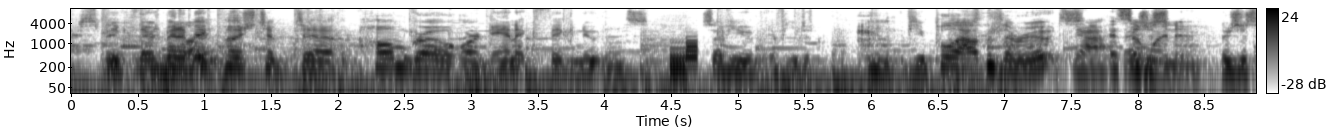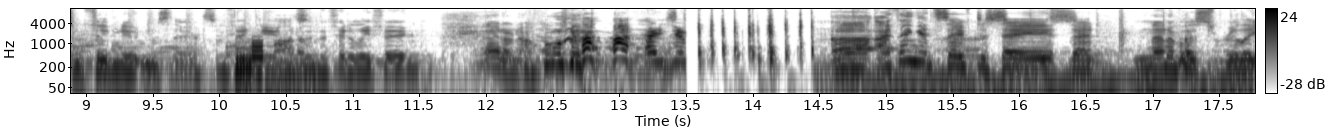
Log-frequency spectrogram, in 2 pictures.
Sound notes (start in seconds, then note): 4.5 buzzer buzzing; 10.8 buzzer buzzing; 12.7 laughs; 13.6 keys typing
